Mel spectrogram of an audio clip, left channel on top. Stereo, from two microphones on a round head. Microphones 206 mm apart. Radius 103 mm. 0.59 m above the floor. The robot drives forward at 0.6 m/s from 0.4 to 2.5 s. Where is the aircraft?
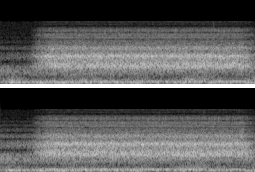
45° right (ahead or behind); by 2.6 s 40° right (ahead or behind).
